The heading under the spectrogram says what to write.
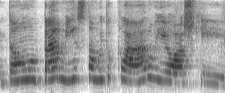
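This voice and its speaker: A woman speaks at a moderate pace. Her high pitch shows ordinary variation. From southern Minas Gerais, Brazil (Três Corações). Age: 50s. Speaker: customer service supervisor. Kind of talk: interview.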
